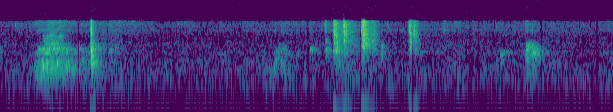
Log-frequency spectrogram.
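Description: Near silence with room tone, broken by a few faint short clicks and rustles: one just under a second in, a quick cluster about three and a half seconds in, and one more near the end.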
